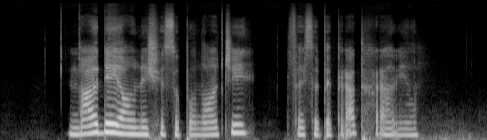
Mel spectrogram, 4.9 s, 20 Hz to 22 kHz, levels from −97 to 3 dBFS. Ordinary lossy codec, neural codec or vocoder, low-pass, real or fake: none; codec, 44.1 kHz, 2.6 kbps, DAC; 19.8 kHz; fake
